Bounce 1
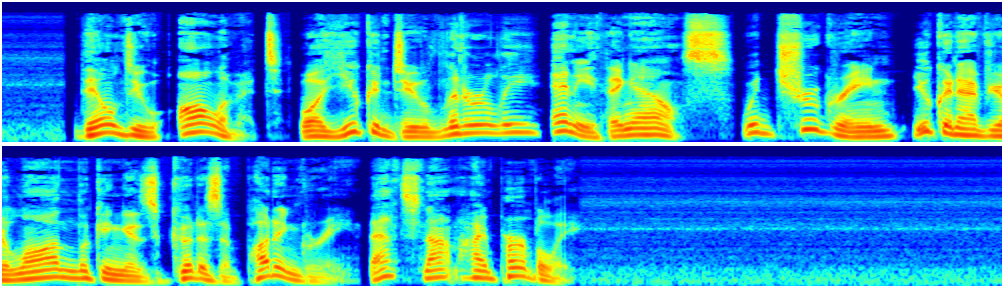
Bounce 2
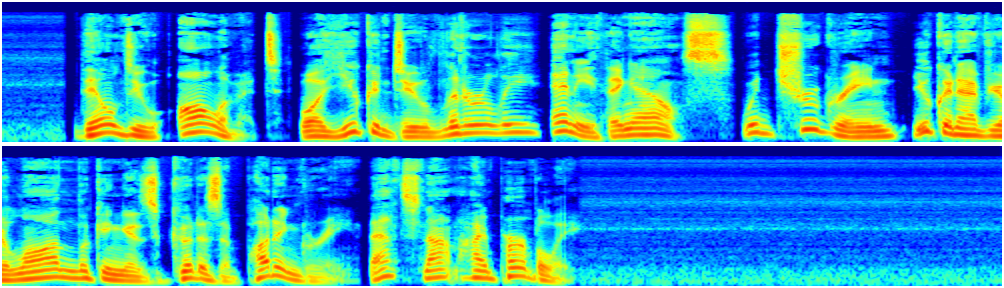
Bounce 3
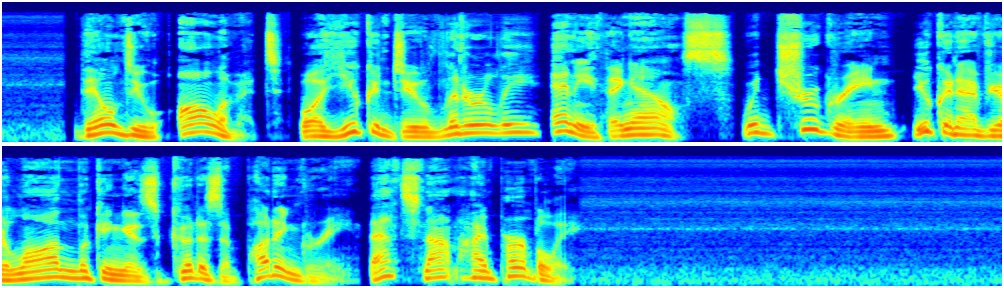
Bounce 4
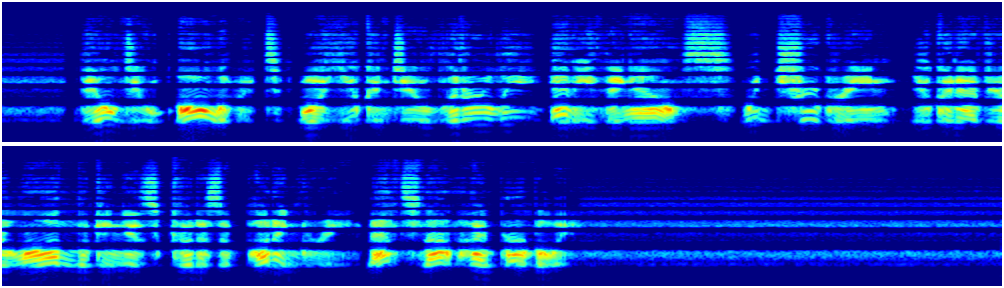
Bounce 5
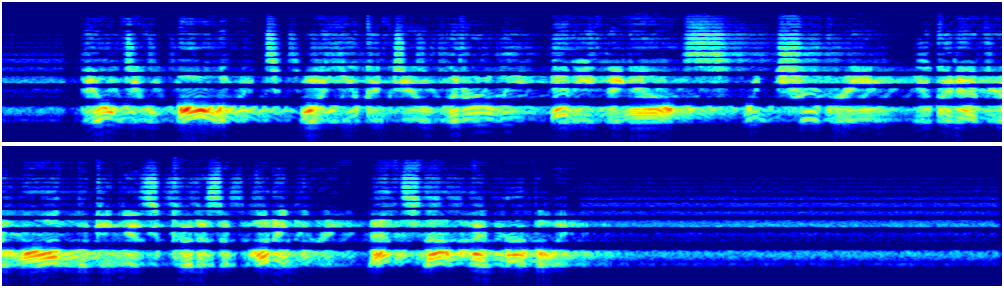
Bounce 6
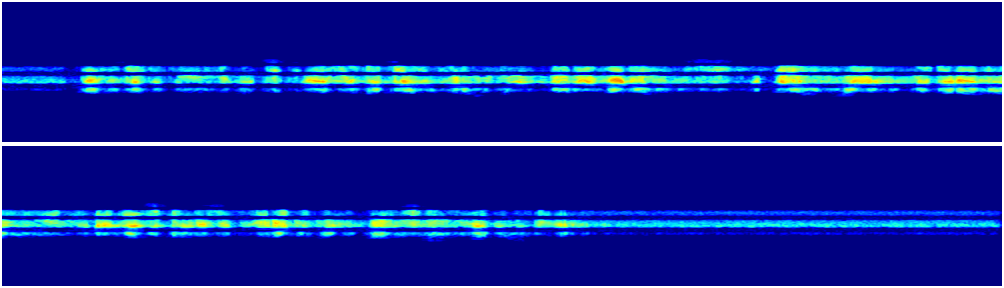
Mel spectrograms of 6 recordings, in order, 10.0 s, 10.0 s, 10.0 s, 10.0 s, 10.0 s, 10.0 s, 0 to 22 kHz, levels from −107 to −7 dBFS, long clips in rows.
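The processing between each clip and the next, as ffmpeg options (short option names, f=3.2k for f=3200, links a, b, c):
-af "highshelf=f=9.6k:g=7.5"
-af "alimiter=limit=-19.5dB:level=0:latency=1:release=10,volume=-2dB"
-filter_complex "[0:a]asplit=3[a][b][c];[a]bandpass=f=300:t=q:w=8,volume=0dB[d];[b]bandpass=f=870:t=q:w=8,volume=-6dB[e];[c]bandpass=f=2.24k:t=q:w=8,volume=-9dB[f];[d][e][f]amix=inputs=3:normalize=0,afftfilt=real='re*eq(mod(floor(b*sr/1024/480),2),1)':imag='im*eq(mod(floor(b*sr/1024/480),2),1)':win_size=1024:overlap=0.75,volume=14.5dB"
-af "aecho=1:1:109|218|327|436:0.15|0.0643|0.0277|0.0119,volume=2.5dB"
-af "asuperpass=centerf=2700:order=20:qfactor=1.5,volume=7dB" -ar 22050 -c:a wmav2 -b:a 32k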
